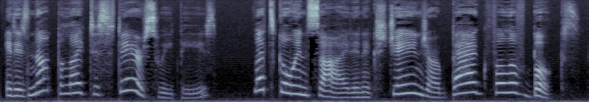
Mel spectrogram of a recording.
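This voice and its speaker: Gentle mother, storybook role, read by a woman: polite, easygoing, animated pitch, dry close sound. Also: measured pace, no echo.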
